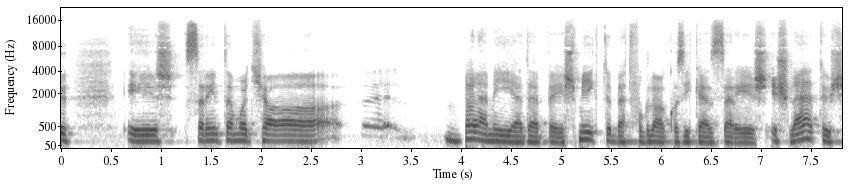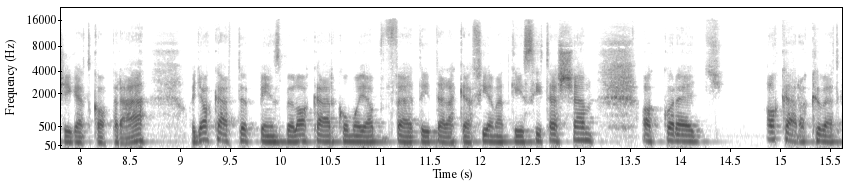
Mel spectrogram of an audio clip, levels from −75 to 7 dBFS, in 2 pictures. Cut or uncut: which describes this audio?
uncut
